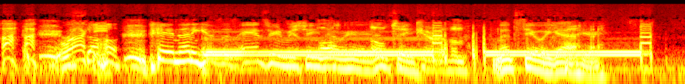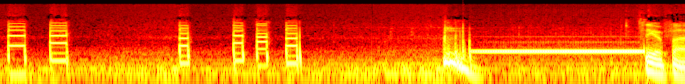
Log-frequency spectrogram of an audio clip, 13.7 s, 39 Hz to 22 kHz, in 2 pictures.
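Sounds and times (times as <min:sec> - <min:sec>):
speech: 0:00.0 - 0:06.2, 0:13.3 - 0:13.6
faint hum: 0:00.0 - 0:13.6
steady sustained phone tone: 0:02.0 - 0:06.5, 0:11.4 - 0:13.4
touch-tone telephone dialing keypad beeps: 0:02.1 - 0:07.5.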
